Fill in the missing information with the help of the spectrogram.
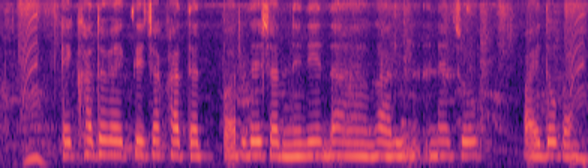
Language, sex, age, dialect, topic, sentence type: Marathi, female, 25-30, Southern Konkan, banking, question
